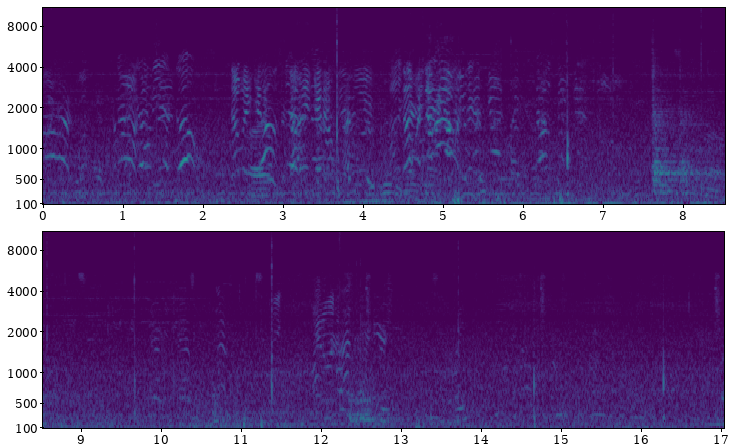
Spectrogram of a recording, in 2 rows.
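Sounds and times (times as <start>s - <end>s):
distant shouts and calls: 0.0s - 15.6s.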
